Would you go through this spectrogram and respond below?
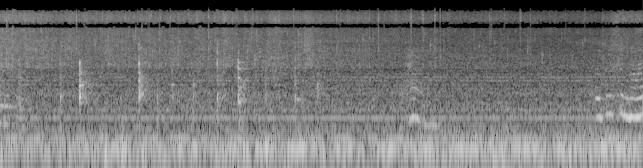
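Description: Ginger sizzles and fries in a hot pan for squid adobo, a steady dense crackle with occasional stirring scrapes and clicks throughout, close and fairly loud.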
